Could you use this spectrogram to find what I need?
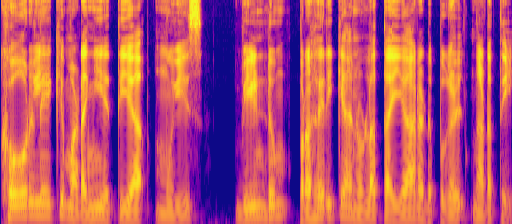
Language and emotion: Malayalam, neutral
